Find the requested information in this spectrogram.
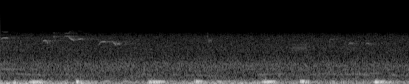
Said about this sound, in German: Lausche jetzt seinem Herzschlag und lausche seiner Stimme.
